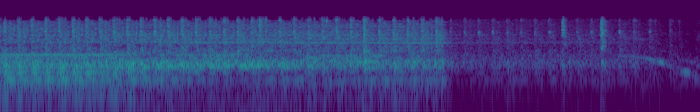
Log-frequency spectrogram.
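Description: A sewing machine stitches a seam with a quarter-inch allowance, a fast close rattling hum running steadily for about two seconds, then stopping into a few soft clicks and handling noises.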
